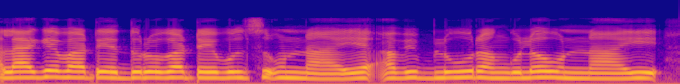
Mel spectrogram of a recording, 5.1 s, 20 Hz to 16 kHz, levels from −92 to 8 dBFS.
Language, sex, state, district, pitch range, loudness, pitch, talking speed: Telugu, female, Telangana, Hyderabad, 210-230 Hz, -12 LUFS, 225 Hz, 105 wpm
